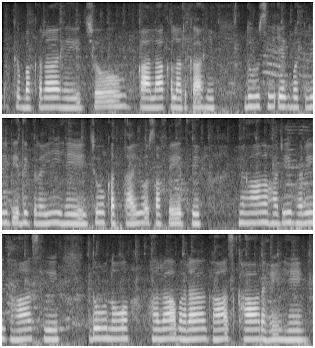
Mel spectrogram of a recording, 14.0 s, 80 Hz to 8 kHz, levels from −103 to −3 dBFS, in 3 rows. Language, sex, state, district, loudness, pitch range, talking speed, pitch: Magahi, female, Bihar, Gaya, -23 LUFS, 200-220 Hz, 140 wpm, 210 Hz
